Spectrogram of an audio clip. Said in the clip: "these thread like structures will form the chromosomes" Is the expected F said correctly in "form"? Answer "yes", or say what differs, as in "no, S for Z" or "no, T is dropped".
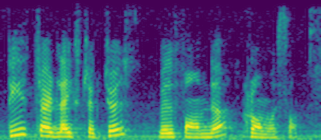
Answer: yes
